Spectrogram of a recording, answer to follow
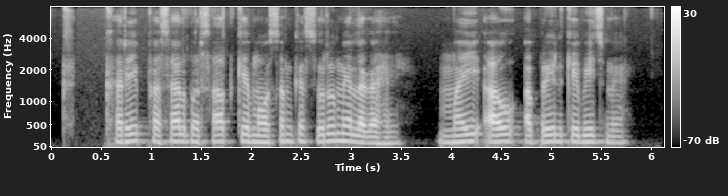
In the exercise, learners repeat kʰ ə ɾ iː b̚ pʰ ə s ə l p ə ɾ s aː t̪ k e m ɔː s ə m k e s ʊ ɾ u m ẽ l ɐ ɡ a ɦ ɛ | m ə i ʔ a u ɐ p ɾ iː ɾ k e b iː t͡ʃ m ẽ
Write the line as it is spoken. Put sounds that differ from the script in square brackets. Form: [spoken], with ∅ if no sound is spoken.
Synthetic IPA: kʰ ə ɾ iː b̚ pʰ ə s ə l [b] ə ɾ s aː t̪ k e m ɔː s ə m k e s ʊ ɾ u m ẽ l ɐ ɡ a ɦ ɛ | m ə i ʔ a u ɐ p ɾ iː [l] k e b iː t͡ʃ m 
